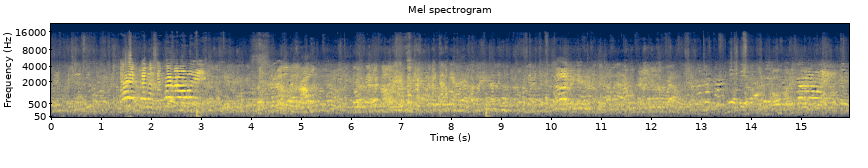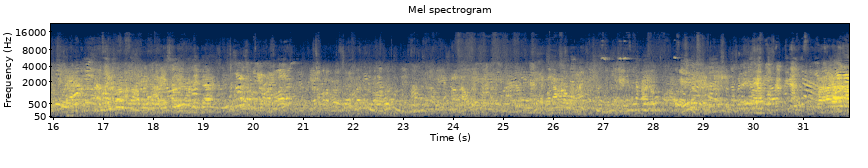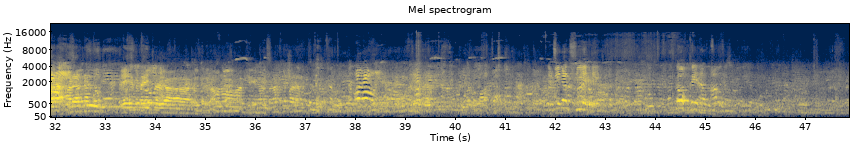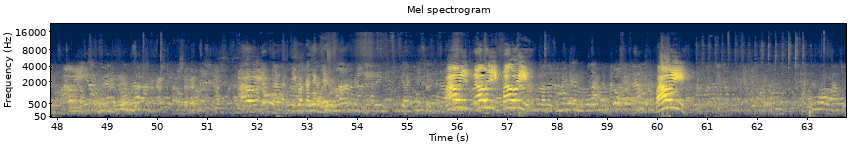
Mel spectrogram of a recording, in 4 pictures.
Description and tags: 20060311.street.voices
lively ambiance of pedestrian street with lottery peddlers many other voices / ambiente de calle peatonal con muchas voces, incluyendo vendedores de lotería
streetnoise, voice, binaural, field-recording, city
